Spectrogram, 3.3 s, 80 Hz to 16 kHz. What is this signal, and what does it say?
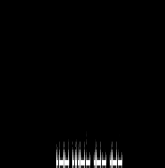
Morse code, heard as a keyed tone, about 44 wpm, 700 Hz. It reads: W3WW
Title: Easy Call Signs Repeated 2x - 45wpm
